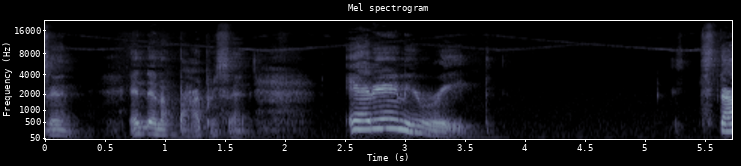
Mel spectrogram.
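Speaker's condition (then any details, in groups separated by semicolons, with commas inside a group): No condition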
